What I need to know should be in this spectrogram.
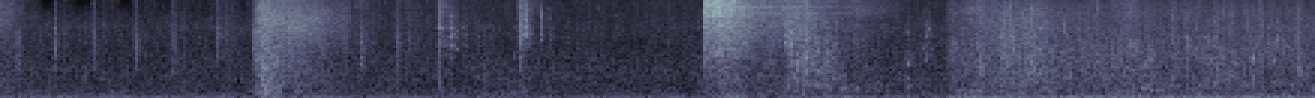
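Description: Lava bubbles and rumbles low and steadily.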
